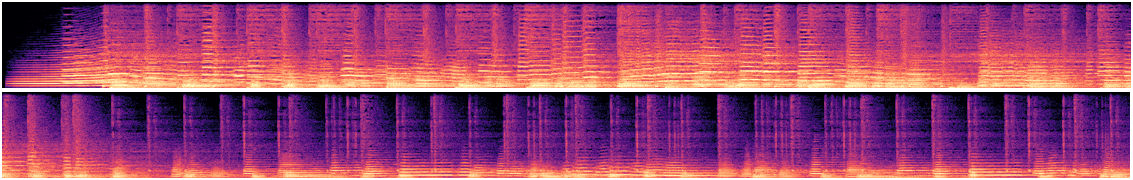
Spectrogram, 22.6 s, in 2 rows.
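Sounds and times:
brass quintet playing Dixieland: 0.1 - 22.5.

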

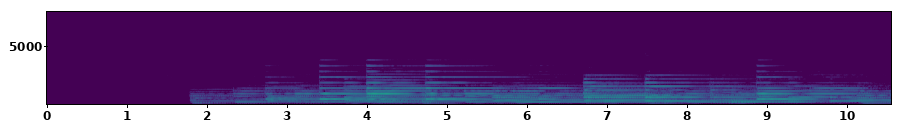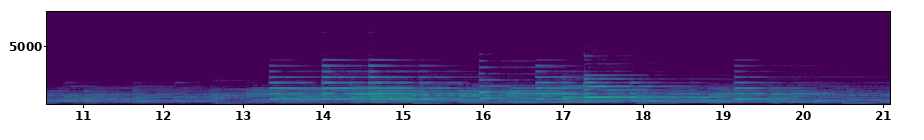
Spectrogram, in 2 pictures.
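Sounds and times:
andante piece for violin and piano: 1.8 - 21.0.

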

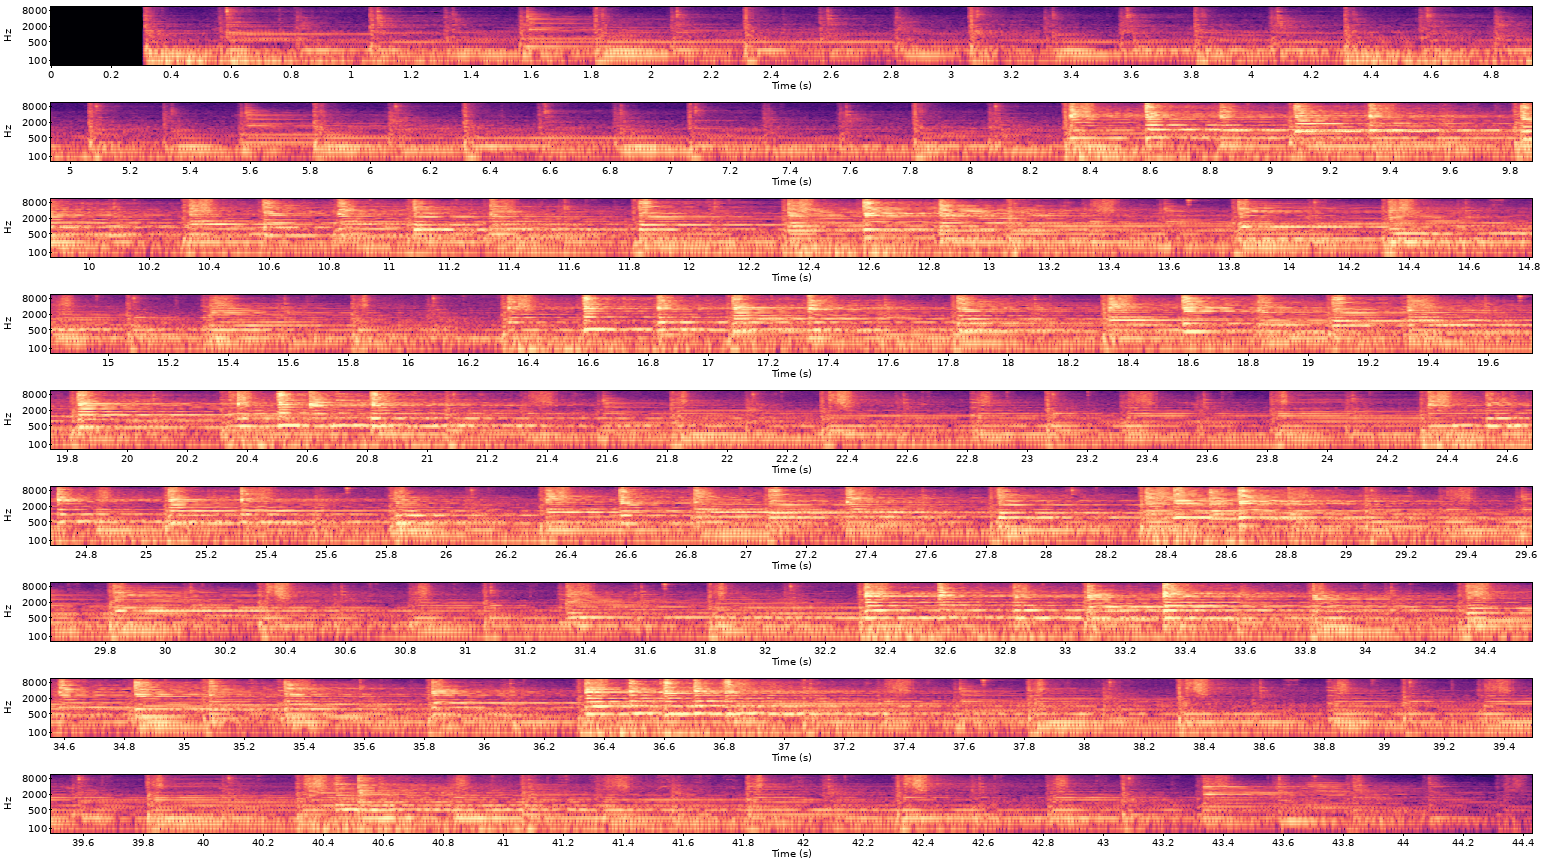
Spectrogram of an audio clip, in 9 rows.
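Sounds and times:
oriental Arabian oud playing: 0.3 - 44.4.

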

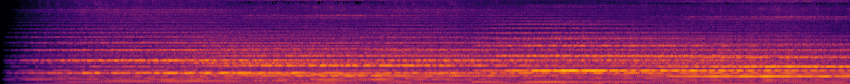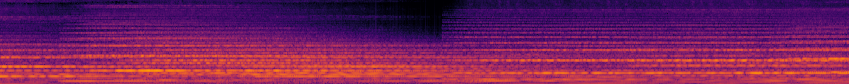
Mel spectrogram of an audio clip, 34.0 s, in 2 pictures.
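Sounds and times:
ambient music: 0.2 - 33.9.

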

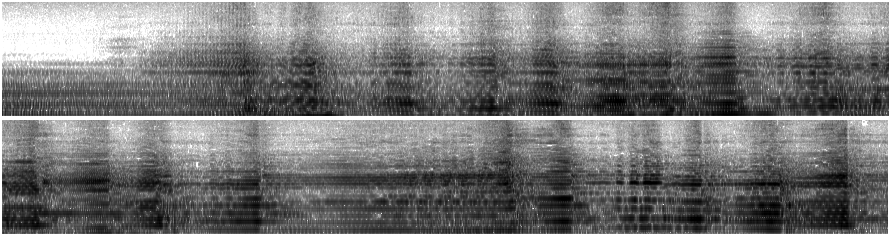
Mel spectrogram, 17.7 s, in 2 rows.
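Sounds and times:
cello sonata: 0.2 - 17.7.

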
